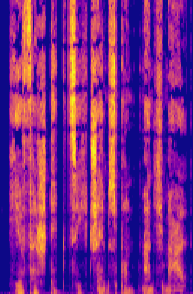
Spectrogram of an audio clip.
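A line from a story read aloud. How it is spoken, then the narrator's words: Whispered. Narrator (German): flüstert sie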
